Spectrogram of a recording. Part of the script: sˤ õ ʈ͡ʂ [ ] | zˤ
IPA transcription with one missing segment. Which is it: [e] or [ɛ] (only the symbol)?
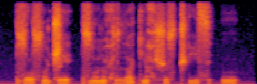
e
